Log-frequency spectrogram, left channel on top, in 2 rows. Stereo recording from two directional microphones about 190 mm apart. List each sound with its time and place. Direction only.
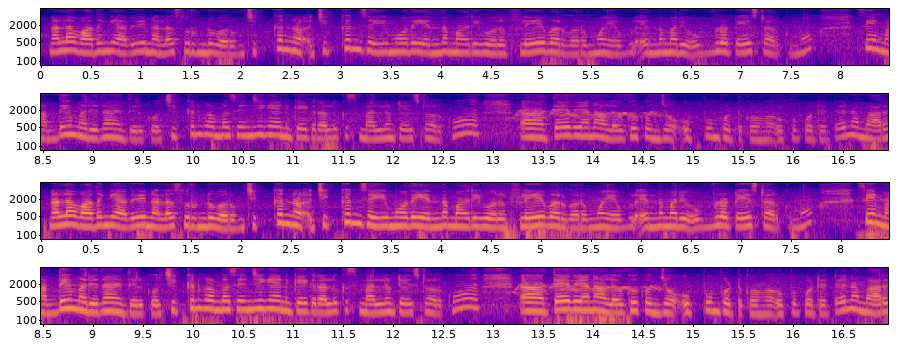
0.1 s a woman's voice: 15° right (ahead or behind)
